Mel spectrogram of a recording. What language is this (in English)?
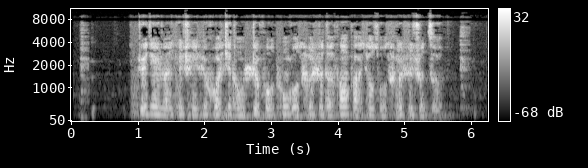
Chinese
